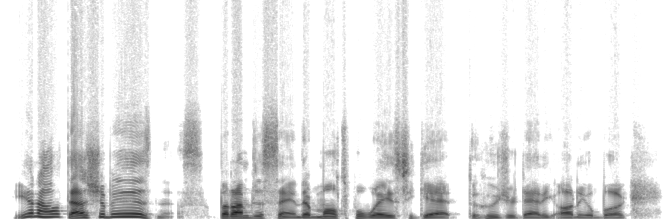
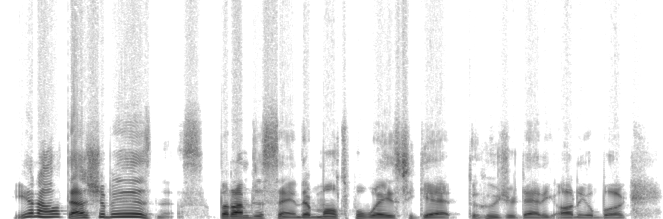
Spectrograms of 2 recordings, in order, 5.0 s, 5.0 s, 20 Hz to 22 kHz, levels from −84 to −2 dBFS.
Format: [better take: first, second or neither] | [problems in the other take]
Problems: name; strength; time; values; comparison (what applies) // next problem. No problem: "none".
neither | none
